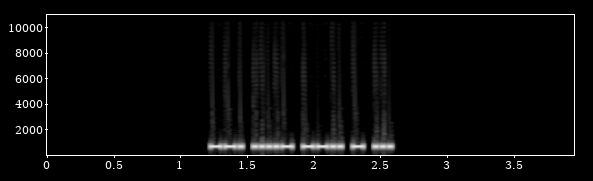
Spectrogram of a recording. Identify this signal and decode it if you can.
Morse code, heard as a keyed tone, about 47 wpm, 700 Hz. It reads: G4ZTS
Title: DXCC-100 Call Signs - 5 Characters - Repeated 3x - 45wpm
